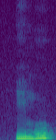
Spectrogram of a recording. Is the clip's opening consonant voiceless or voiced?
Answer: voiced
